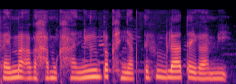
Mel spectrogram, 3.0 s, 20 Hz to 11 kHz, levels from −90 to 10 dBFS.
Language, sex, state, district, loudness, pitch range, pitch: Wancho, female, Arunachal Pradesh, Longding, -17 LUFS, 185-210 Hz, 195 Hz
